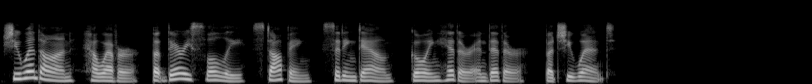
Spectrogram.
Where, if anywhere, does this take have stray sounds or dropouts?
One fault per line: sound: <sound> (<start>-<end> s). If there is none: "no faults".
no faults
